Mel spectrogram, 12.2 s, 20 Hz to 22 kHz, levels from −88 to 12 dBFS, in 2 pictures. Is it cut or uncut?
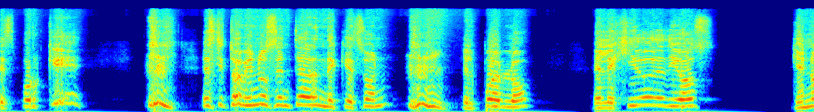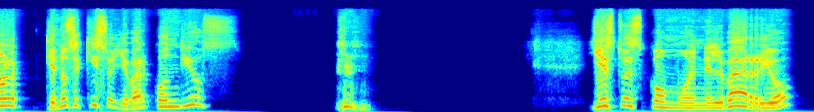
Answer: uncut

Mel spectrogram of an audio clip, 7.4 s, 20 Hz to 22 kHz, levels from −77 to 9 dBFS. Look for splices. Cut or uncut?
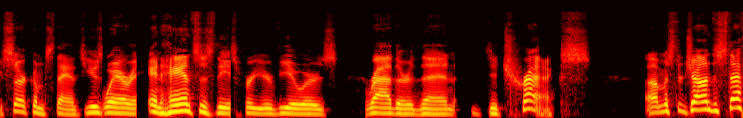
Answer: cut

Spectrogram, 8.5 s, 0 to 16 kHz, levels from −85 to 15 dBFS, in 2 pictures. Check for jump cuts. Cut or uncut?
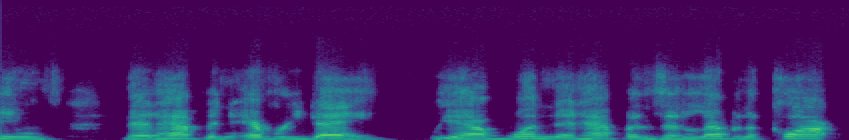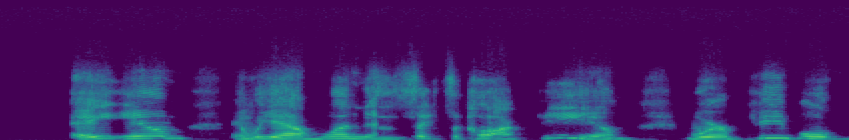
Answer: cut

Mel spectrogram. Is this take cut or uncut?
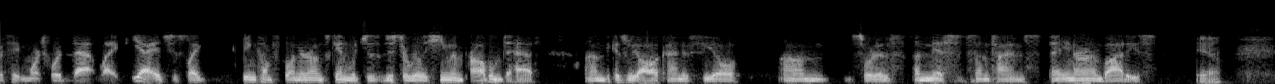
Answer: uncut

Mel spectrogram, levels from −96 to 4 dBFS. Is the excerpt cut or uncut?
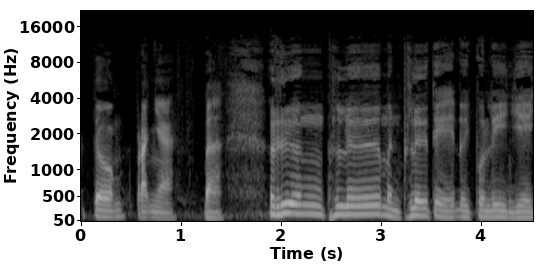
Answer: uncut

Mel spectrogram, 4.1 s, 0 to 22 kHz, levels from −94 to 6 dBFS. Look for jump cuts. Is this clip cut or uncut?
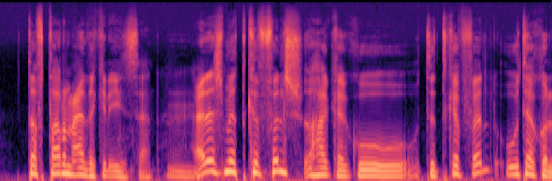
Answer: cut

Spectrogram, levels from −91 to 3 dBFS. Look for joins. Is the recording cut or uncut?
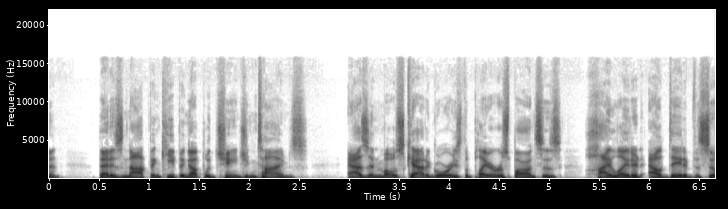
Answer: uncut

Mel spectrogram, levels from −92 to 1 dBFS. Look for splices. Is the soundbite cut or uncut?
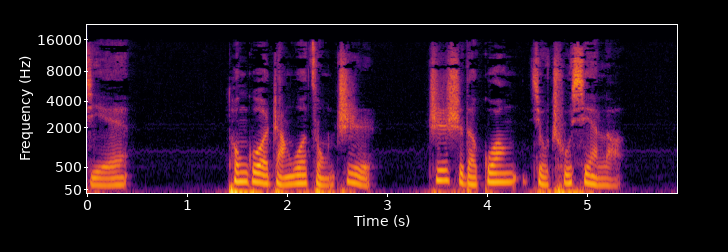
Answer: uncut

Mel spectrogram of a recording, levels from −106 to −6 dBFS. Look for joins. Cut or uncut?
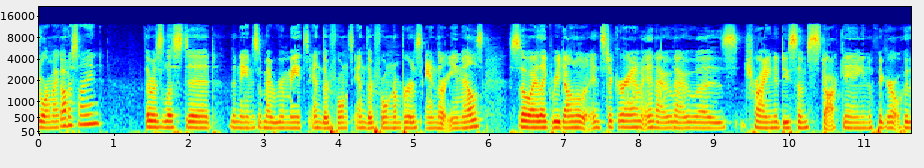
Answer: cut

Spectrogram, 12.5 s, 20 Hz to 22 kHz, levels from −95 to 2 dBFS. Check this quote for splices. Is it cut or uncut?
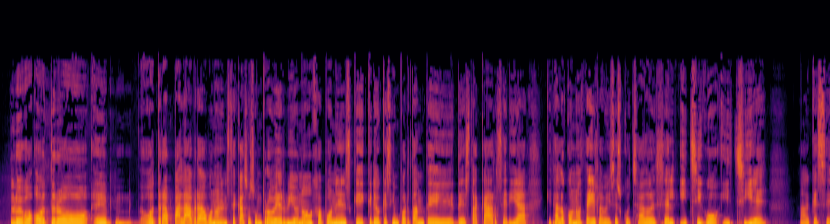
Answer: uncut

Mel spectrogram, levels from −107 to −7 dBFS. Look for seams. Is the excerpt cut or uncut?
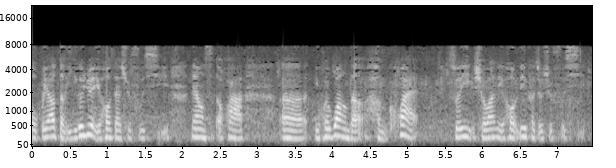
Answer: uncut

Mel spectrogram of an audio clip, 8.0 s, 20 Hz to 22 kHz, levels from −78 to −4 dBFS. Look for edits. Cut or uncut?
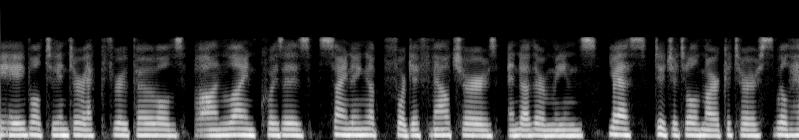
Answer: cut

